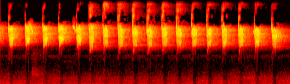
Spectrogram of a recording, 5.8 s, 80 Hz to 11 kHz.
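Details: Black redstart chicks calling in their nest, Portugal, mid-May 2020, recorded close by; a fast, steady stream of shrill high squeaks, about seventeen in six seconds, almost continuous and rhythmic.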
